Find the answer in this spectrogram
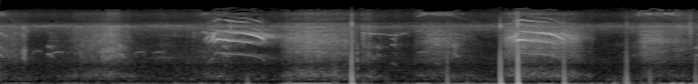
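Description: A bird calling twice, each a clear arching call that falls in pitch, about three seconds apart. Several sharp clicks come in between and after, louder than the calls.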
